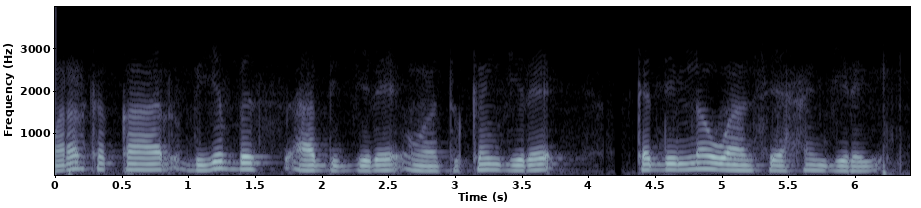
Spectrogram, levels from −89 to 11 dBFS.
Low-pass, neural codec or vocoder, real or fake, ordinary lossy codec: 3.6 kHz; none; real; AAC, 24 kbps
